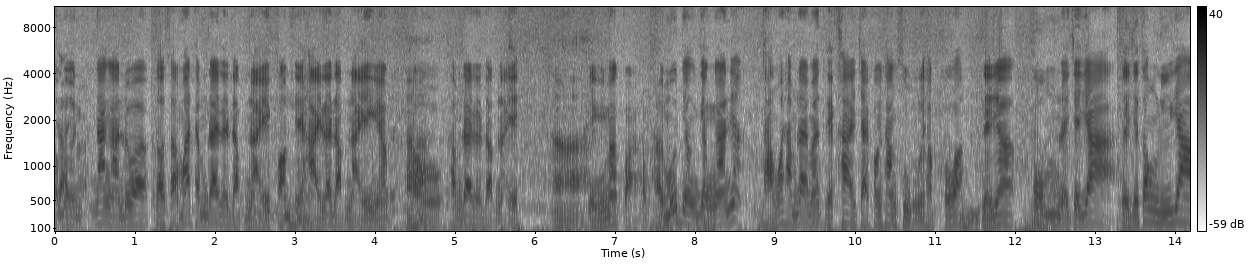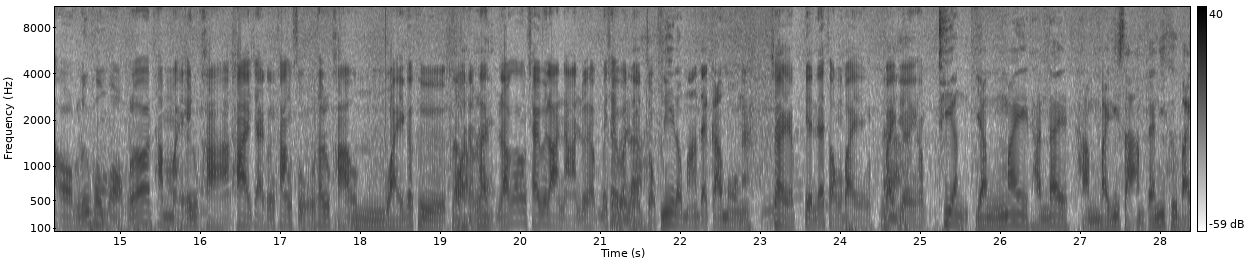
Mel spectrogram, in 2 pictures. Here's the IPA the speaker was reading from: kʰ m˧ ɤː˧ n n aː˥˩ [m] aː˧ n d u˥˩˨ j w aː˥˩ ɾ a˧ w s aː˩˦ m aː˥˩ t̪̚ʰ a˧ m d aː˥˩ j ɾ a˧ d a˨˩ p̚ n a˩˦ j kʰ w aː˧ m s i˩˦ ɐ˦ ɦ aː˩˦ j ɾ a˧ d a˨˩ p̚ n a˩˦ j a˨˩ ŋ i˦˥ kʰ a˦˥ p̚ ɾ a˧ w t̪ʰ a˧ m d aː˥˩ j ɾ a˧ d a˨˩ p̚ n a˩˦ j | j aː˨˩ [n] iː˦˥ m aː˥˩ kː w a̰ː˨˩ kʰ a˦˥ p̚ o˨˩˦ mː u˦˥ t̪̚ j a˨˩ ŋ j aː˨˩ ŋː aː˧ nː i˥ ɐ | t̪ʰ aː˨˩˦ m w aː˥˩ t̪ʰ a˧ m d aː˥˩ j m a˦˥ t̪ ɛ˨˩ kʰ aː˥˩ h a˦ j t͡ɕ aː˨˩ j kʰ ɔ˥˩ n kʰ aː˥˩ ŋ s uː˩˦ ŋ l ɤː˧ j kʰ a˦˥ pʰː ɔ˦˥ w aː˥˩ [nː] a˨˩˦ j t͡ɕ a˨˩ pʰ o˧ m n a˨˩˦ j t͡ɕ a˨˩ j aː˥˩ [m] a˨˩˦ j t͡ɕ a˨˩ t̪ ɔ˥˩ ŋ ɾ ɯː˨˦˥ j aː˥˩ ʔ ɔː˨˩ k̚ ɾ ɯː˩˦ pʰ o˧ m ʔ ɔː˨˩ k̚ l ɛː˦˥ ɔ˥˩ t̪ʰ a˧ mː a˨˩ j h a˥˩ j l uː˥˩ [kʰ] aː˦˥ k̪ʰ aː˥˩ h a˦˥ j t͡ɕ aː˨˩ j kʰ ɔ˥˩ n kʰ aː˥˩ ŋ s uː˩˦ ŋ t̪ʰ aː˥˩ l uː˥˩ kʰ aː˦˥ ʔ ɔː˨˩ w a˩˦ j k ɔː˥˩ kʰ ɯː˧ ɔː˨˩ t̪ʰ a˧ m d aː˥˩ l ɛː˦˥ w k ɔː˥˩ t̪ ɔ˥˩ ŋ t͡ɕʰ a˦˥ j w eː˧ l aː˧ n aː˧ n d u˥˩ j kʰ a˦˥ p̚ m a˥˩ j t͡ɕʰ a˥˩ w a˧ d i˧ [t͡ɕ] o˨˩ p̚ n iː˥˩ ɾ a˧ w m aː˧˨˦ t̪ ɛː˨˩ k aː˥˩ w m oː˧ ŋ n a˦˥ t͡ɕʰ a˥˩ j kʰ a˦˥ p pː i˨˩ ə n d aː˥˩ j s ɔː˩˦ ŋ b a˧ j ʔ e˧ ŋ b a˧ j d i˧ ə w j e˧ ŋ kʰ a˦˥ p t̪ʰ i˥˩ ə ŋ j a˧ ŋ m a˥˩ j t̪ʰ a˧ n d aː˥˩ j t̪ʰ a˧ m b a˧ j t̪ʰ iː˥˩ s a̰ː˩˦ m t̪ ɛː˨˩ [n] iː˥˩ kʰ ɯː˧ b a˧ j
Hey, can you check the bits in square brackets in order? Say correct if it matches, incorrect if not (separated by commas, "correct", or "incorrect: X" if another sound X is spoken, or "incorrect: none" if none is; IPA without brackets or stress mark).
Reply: incorrect: ŋ, incorrect: ŋ, incorrect: n, incorrect: n, correct, correct, correct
